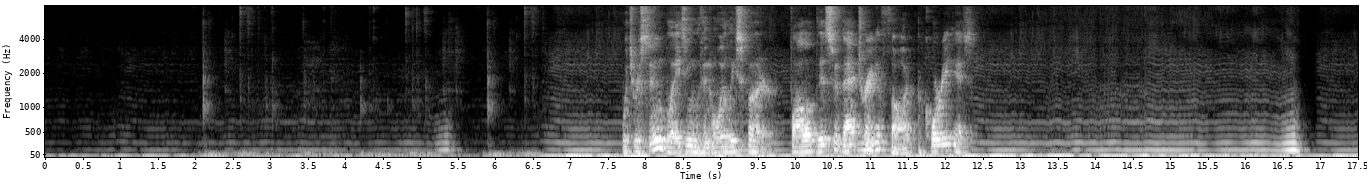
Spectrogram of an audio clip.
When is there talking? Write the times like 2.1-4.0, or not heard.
7.7-12.3.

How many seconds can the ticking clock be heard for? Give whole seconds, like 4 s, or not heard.
not heard.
